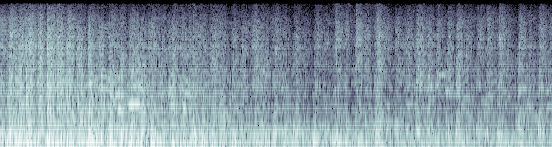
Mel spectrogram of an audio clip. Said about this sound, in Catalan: És un moment molt bonic, és un moment molt bonic. Escoltin. Va llançant guspires i petards a través d'aquest arc i aquesta fletxa cap al cel de Tiana.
